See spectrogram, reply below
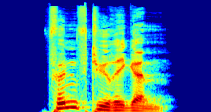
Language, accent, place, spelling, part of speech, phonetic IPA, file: German, Germany, Berlin, fünftürigem, adjective, [ˈfʏnfˌtyːʁɪɡəm], De-fünftürigem.ogg
- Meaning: strong dative masculine/neuter singular of fünftürig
